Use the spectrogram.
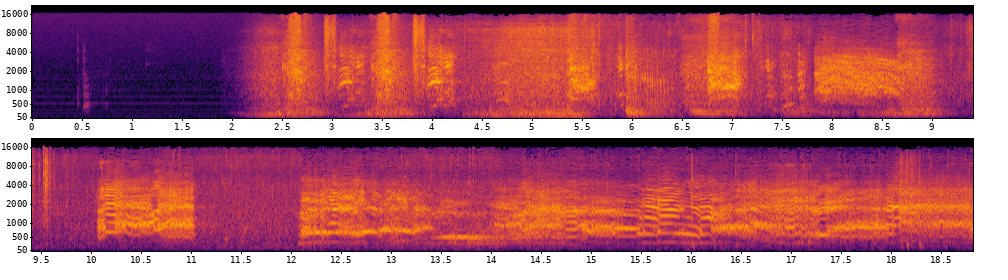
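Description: A loud crowd roars and yells in a dense, sustained wall of voices that bursts in after a moment of silence, swelling and dipping briefly before surging again.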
